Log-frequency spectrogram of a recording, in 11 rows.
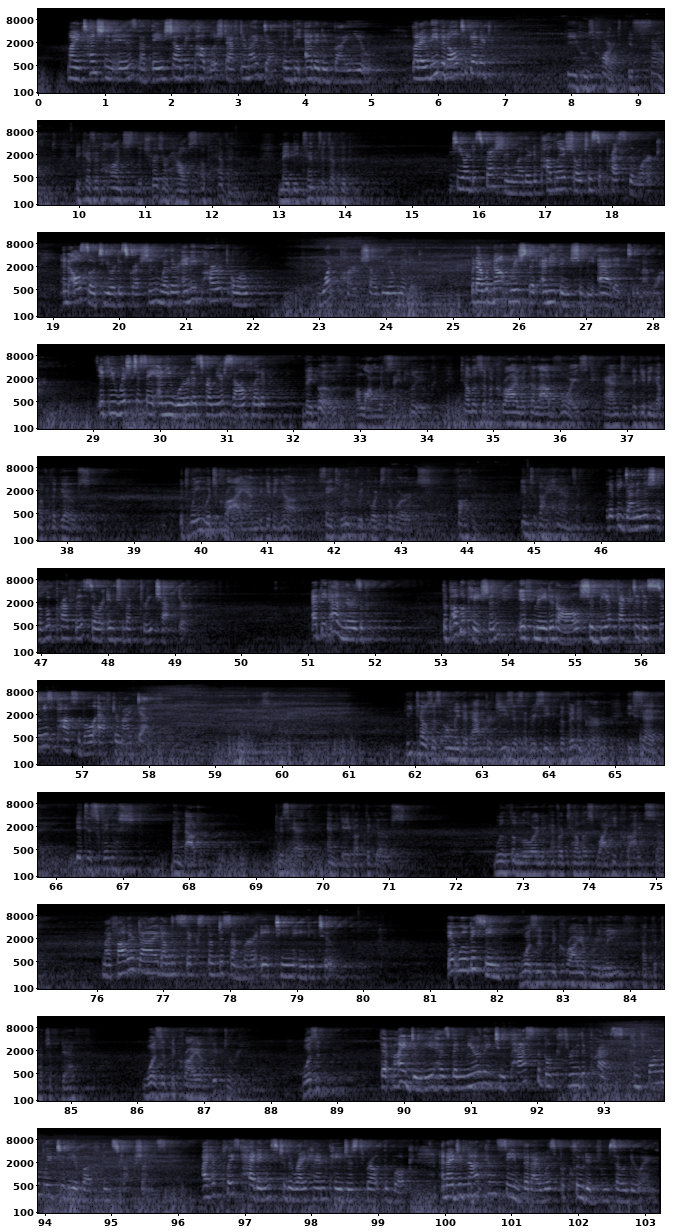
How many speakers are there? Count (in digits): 2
